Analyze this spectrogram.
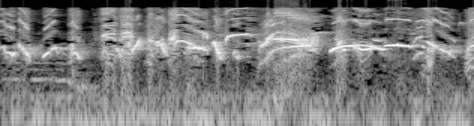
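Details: Short burst of oriental magpie-robin full repertoire song: swooping whistled notes and chatter, loud and almost continuous.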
